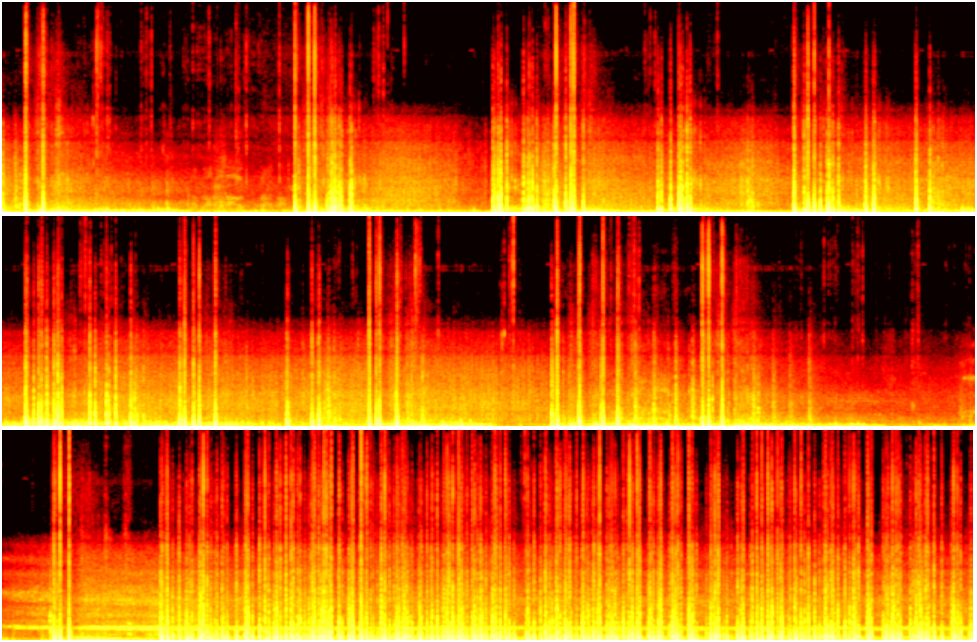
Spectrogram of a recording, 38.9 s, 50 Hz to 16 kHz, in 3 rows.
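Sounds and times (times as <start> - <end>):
fireworks booms and bangs: 0.0 - 25.0, 25.6 - 38.9
rapid crackling fireworks barrage: 0.0 - 38.9
high whistle: 25.8 - 38.8.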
